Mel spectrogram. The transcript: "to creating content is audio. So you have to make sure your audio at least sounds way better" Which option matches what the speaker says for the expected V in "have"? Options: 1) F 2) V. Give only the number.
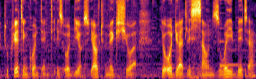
1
